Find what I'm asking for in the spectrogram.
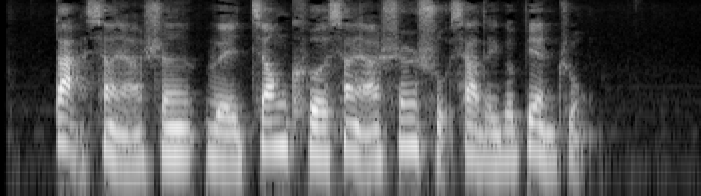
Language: Chinese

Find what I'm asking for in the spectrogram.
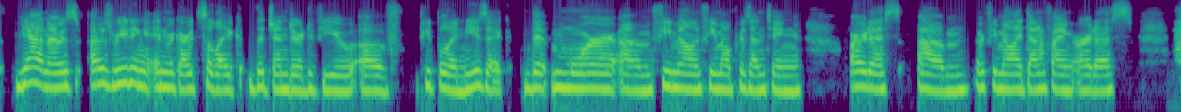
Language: English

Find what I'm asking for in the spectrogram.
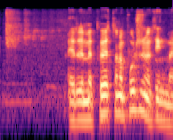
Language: Icelandic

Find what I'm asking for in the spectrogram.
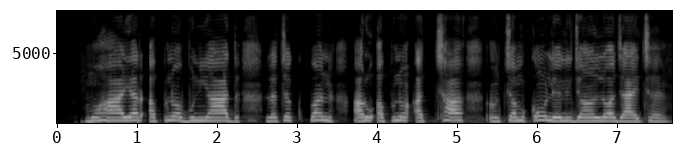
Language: Maithili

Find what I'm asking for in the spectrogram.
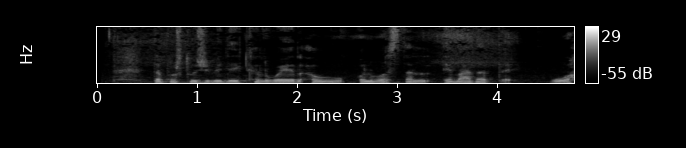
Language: Pashto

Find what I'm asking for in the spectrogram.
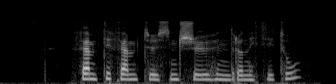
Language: Norwegian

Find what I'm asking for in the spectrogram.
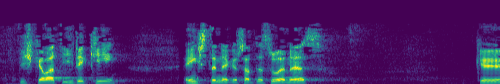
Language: Basque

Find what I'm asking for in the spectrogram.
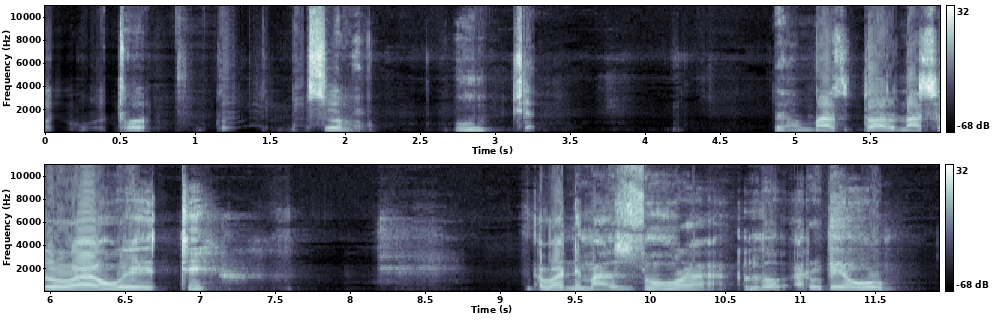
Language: Bomu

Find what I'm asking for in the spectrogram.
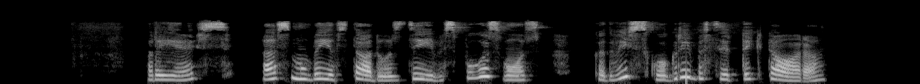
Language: Latvian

